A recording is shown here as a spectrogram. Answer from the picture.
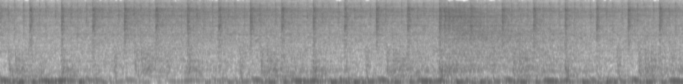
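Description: Minimal techno playing loud through the DJ mix: a pulsing bass line under a steady beat with clicking, metallic percussion. About two-thirds of the way in, a hissing high layer swells up, then drops away near the end.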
